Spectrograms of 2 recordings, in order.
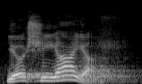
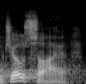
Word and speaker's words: Josiah: So looking during the reign of King Josiah, his name is pronounced Yoshiah. Yoshiah, because the Germanic J is pronounced with a Y, but we carried it over to J, so we call him Josiah.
